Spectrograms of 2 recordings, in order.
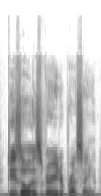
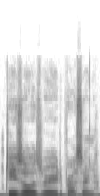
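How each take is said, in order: First: It is loud, clear and excited. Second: It is quiet, flat and mumbled. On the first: The speaker calls it right. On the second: The speaker calls it wrong.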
